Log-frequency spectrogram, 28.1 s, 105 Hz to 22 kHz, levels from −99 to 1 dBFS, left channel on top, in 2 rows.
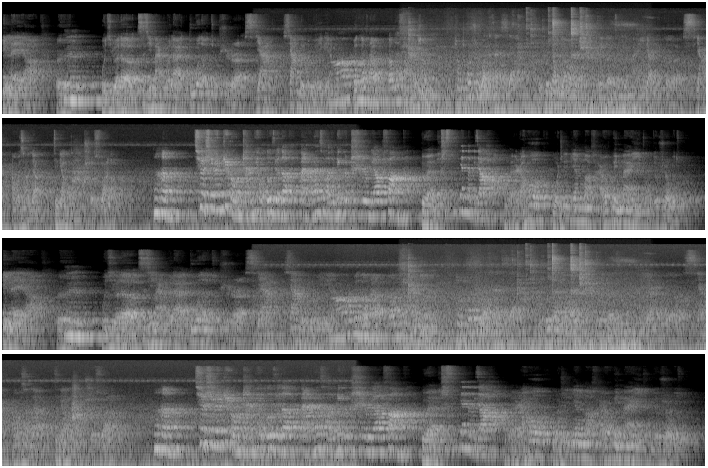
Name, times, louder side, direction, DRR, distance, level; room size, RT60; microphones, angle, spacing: voice 1, 0.0-1.4 2.0-6.6 7.0-8.6 9.0-10.4 10.7-16.4 22.5-23.0 24.1-27.6, left 1 dB, 85° left, -1 dB, 0.6 m, -37 dB
voice 2, 1.2-1.6 6.5-7.6 17.1-17.6 17.9-22.3 22.8-24.1, left 1 dB, 25° left, -3 dB, 0.3 m, -33 dB
sound 1, 5.0-21.2, right 2 dB, 70° right, 0.3 m, -45 dB
sound 2, 7.9-13.0, equal, 55° right, 1.2 m, -32 dB
3.7 x 2.3 x 3.8 m, 2.4 s
head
